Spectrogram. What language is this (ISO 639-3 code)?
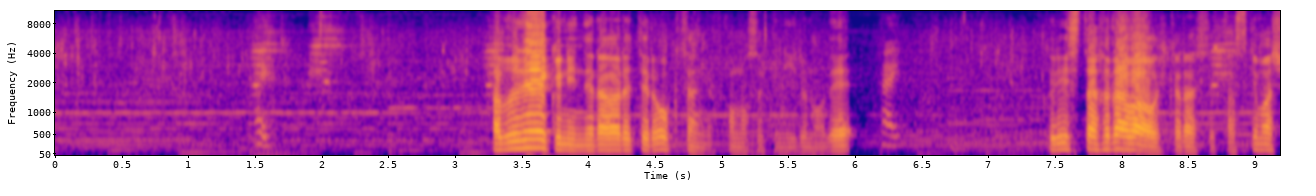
jpn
